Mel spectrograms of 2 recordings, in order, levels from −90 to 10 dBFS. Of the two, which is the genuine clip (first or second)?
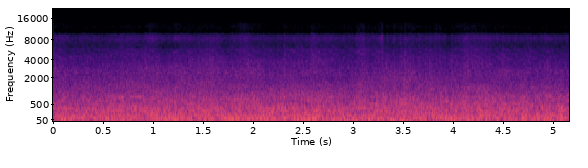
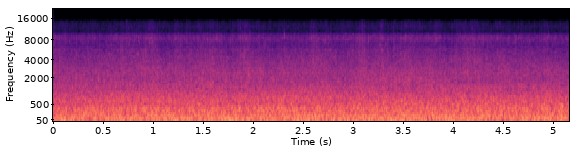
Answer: second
